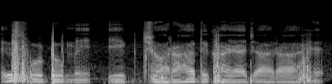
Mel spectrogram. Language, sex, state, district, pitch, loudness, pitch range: Hindi, male, Uttar Pradesh, Lucknow, 100 Hz, -21 LUFS, 100-105 Hz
